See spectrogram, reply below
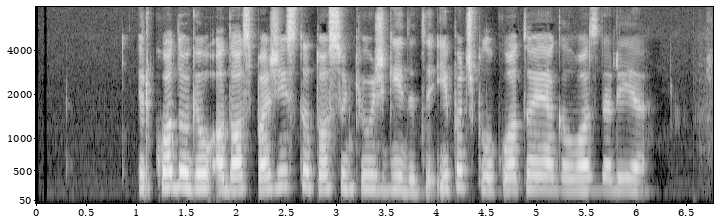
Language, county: Lithuanian, Vilnius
